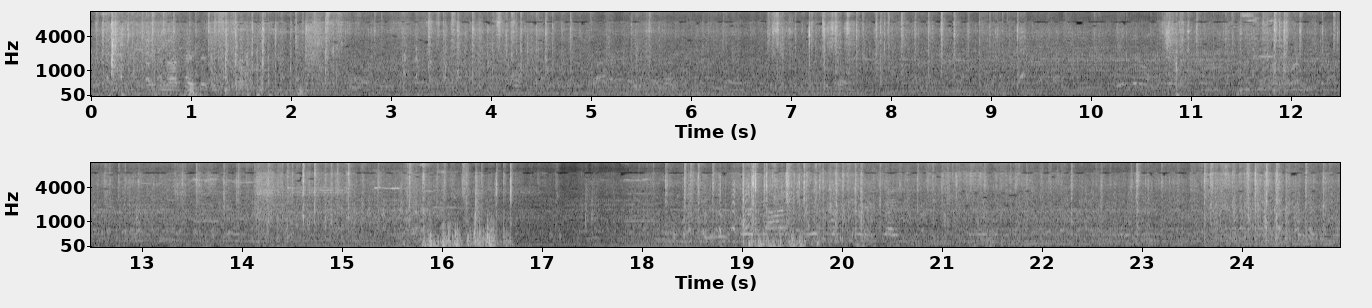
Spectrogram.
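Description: Pigeons coo softly and steadily nearby.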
